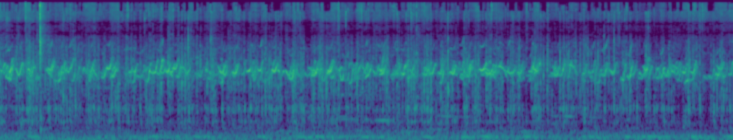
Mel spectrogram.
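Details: Continuous chorus of baby chicks, countless short high peeps tumbling over each other, accompanied by a faint pattering and a steady low hum underneath.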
